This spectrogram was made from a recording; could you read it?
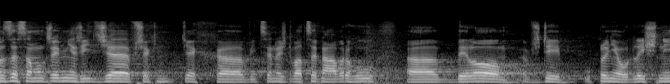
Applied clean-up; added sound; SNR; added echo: none; none; none; none.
